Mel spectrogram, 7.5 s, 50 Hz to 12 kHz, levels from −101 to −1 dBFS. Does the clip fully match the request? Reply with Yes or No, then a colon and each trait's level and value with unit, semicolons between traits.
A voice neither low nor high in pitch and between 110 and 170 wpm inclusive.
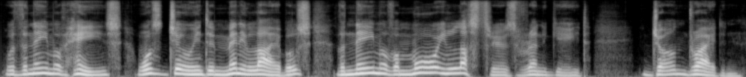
Yes: medium, 165 Hz; average, 155 wpm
